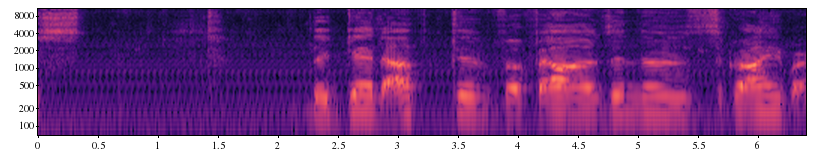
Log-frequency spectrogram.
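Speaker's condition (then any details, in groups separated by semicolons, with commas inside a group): Cerebral palsy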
